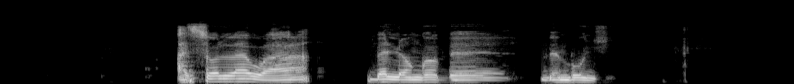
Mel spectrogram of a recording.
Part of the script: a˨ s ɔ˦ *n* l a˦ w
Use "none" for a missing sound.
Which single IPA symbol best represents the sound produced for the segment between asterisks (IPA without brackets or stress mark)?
none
